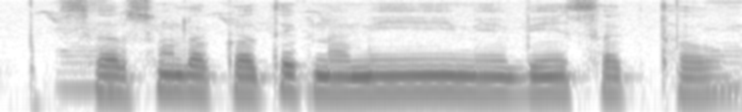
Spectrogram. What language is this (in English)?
Chhattisgarhi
